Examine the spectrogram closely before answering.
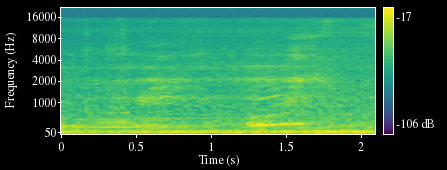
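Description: A felt marker rubs and squeaks on a bathtub.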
